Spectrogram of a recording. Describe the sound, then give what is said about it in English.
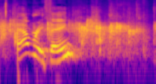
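An audience claps their hands unto the Lord in a steady wash of hand clapping tonight, briefly topped at the start by a loud, rising and falling voice calling out over the crowd. “Somebody clap your hands unto the Lord tonight.”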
